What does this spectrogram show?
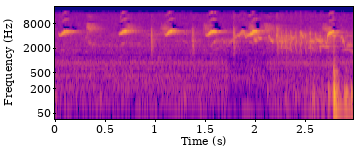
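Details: Marsh warbler singing early morning in June at Kråkstad, Norway; high slurred chirps repeated about twice a second, then a busier twitter and a low knock at the end.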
